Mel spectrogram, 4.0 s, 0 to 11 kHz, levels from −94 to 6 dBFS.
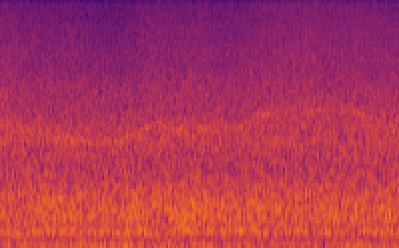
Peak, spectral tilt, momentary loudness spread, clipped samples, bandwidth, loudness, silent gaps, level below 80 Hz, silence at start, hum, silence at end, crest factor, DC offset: -12 dBFS; -4 dB/octave; 1 LU; under 0.1%; 11 kHz; -24 LUFS; none; -36 dBFS; 0 s; none; 0 s; 14 dB; under 0.1%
